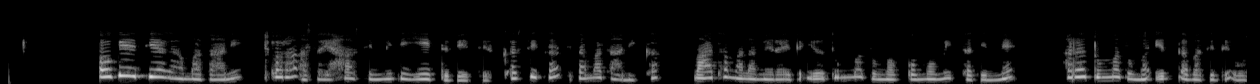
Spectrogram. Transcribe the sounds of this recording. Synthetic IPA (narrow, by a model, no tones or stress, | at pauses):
ʔɔɡeːd̪ɪjɐɡaːmɐt̪aːnt͡ʃʼɔɾɐʔːsɐjhaːsɪmːɪd̪ɪjiːd̪ːɛbe̞ːt̪ːe̞ːskʼɐsːɪkːɐʔɛt̪ɐmɐt̪aːnɪkːɐ | maːt̪ɐmɐlɐmɛɾɐjd̪ɛʔɪjɔd̪ʊmːɐd̪ʊmːɐɡ̥ʼɔmːɔmɪt̪ʰːɐt̪ɪnːɛ | hɐɾɐd̪ʊmːɐd̪ʊmːɐʔɪt̪ʼːɐbɐt̪ɪd̪ɛʔo̞ːs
